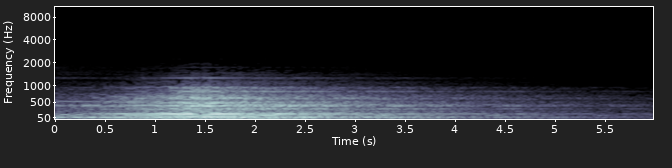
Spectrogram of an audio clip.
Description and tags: Metal and oxide texture.
texture of metal.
